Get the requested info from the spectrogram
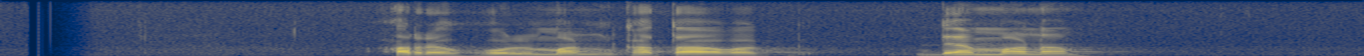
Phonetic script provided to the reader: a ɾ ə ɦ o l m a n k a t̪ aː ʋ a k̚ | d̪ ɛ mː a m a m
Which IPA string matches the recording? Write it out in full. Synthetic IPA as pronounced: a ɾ ə ɦ o l m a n k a t̪ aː ʋ a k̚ | d̪ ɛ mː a n a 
